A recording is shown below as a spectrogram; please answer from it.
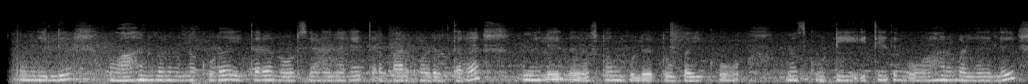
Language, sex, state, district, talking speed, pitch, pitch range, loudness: Kannada, female, Karnataka, Belgaum, 110 wpm, 195 Hz, 180-205 Hz, -17 LUFS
